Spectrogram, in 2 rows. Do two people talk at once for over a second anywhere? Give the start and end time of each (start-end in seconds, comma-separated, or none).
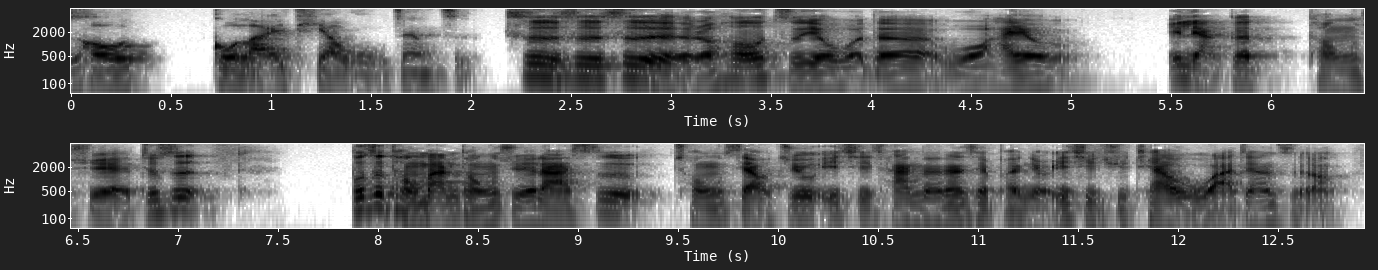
none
